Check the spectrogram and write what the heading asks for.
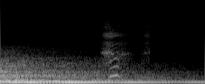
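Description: The low rumble of a dramatic drum hit on the soundtrack dying away, with a short gasp about a second in.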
